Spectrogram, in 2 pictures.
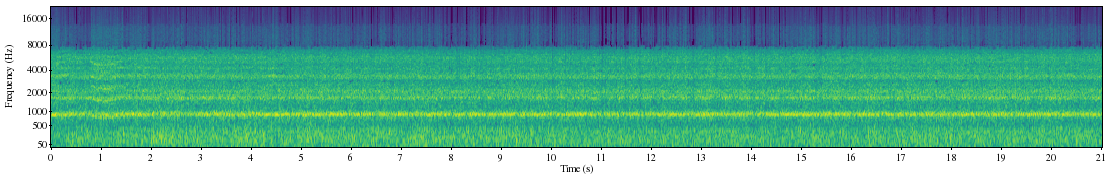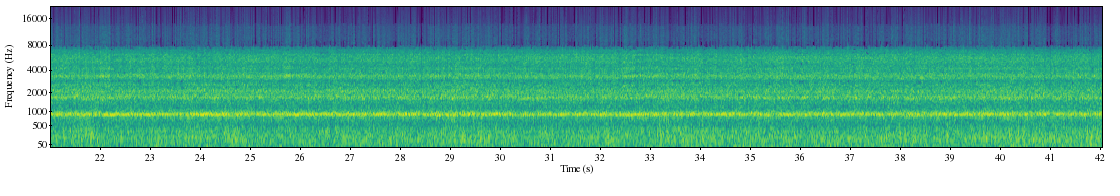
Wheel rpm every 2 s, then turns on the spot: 230, 230, 230, 240, 230, 230, 230, 230, 240, 230, 230, 230, 230, 240, 230, 230, 230, 240, 230, 230, 230.
none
